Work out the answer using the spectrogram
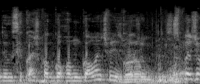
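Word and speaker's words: Gorom-Gorom: de la zone de, c'est quoi, je crois, Gorom Gorom, je prononce bien, hein. Voilà, Gorom Gorom.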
